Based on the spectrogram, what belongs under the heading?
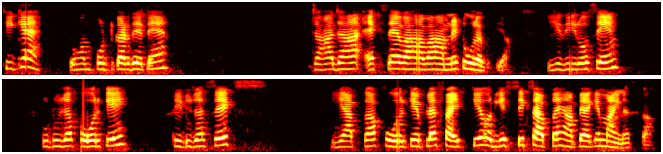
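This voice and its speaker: Woman maths teacher, high voice, dry dull lo-fi recording, step-by-step walkthrough with frequent check-ins. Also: steady tone, normal speed, pauses often, fairly bright tone, dry recording. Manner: talks students through each step with repeated check-in questions. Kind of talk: exam-solution walkthrough lesson.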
